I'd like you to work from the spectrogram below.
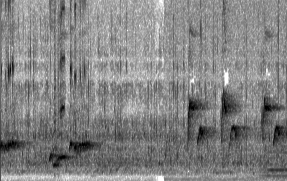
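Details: White-rumped shama singing as a lure to get a quiet bird to sing: a few fluting slurred whistles, then short high chirped notes over a steady low humming tone.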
